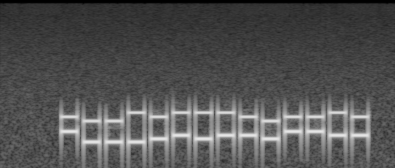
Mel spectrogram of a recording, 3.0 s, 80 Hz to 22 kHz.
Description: DTMF, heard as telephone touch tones, dialled by machine, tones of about 120 ms. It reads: 01135969840098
